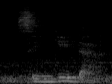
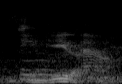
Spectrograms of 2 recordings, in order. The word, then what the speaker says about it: Singida: Singida. How do you spell that?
